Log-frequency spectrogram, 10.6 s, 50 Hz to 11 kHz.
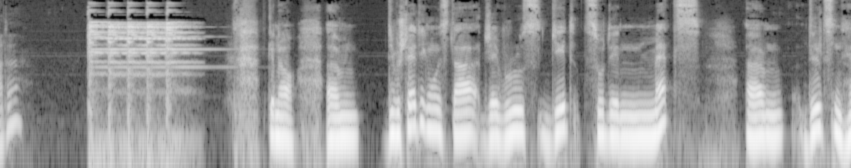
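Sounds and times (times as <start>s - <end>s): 
speech: 0.0s - 0.4s, 3.4s - 10.6s
bright bell ringing: 1.1s - 3.0s.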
